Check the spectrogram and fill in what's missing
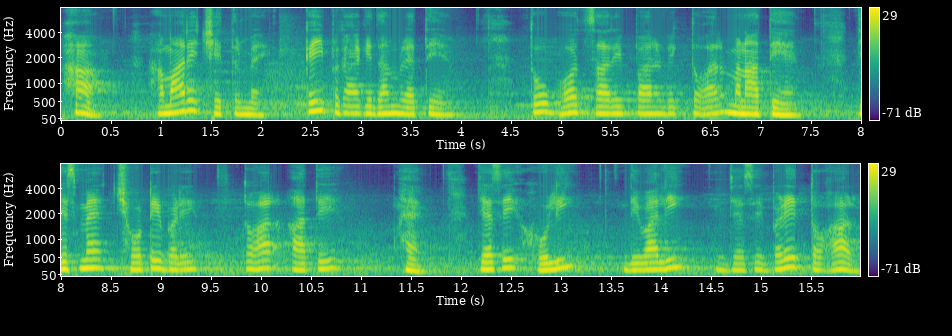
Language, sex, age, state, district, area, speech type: Hindi, male, 18-30, Madhya Pradesh, Hoshangabad, rural, spontaneous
